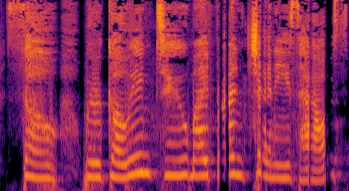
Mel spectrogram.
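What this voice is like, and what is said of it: Imitates another person's voice. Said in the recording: “What is that voice? ... She could be also chain smoking for years. She's from New York.”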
